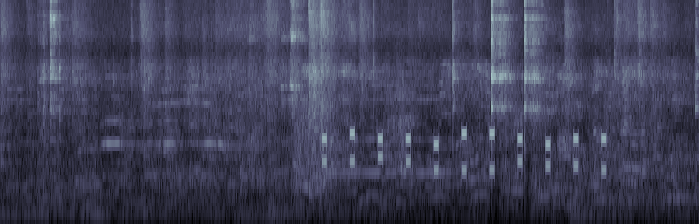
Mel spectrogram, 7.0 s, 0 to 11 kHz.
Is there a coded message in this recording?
Yes: DTMF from 3.2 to 6.1 s, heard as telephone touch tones, dialled by machine, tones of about 50 ms, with the noise of a restaurant. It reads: 89081338452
